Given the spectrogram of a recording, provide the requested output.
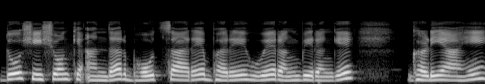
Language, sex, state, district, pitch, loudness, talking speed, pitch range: Hindi, female, Uttar Pradesh, Jyotiba Phule Nagar, 215 Hz, -13 LUFS, 150 wpm, 200-235 Hz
